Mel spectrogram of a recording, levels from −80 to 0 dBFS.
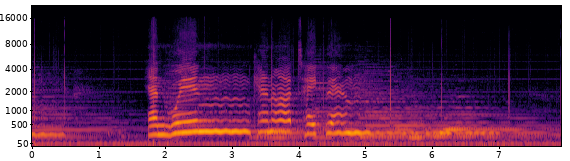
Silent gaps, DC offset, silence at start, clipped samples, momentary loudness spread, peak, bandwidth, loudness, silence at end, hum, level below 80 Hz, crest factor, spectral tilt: none; under 0.1%; 0 s; under 0.1%; 22 LU; -10 dBFS; 16 kHz; -24 LUFS; 0 s; none; -42 dBFS; 16 dB; -5.5 dB/octave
